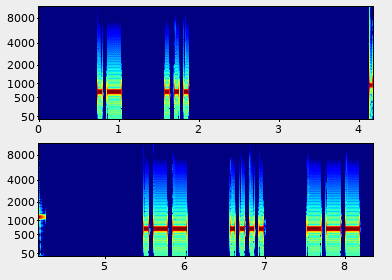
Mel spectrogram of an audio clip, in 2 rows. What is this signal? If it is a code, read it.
Morse code, heard as a keyed tone, about 20 wpm, spaced as for 11 wpm, 700 Hz. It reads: AS WHO
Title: 3x Character Spacing - Top 200 Words - 20wpm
